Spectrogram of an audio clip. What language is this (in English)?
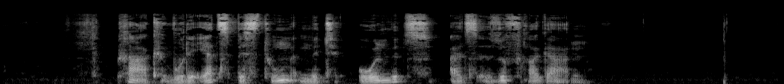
German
